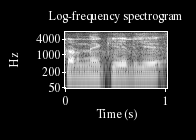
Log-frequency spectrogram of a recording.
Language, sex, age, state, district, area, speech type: Urdu, male, 18-30, Delhi, Central Delhi, rural, spontaneous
